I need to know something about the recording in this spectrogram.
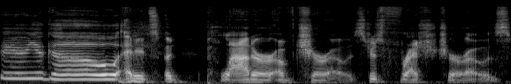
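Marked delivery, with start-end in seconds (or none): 0.0-1.2 put-on very soft voice, higher. Retelling a voice from the drive-thru window offering churros: imitating a very soft voice. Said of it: "a very soft voice".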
